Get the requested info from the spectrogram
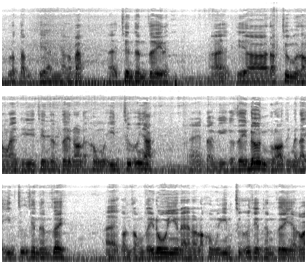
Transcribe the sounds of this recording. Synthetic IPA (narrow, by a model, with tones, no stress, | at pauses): lːt̪ə˧˩mt̪ʰi˨˩ənɲaː˨˩kaː˦˥k̚ɓaː˧˩k̚ʔə˨˦t͡ɕe˧nt̪ʰə˧nzə˧jna˨˩j | ʔə˨˦jt̪ʰi˨˩ʔəː˨˩ɗa˨˩k̚t͡ɕɨ˧ŋʔɨ˨˩za˨˩ŋnaː˨˩jt̪ʰi˨˩t͡ɕe˧nt̪ʰə˧nzə˧jnɔ˨˦la̰˧˥xə˧wŋ͡mkɔ˨˦ʔi˧nt͡ɕɨ̰˧˥ɲaː˧ | ʔə˨˦t̪a̰ː˧˨jvi˨˩kaː˨˦jzə˧jɗəː˧nku˧˩nɔ˨˦t̪i˨˩ma˧nɗaː˨˩ʔi˧nt͡ɕɨ̰˧˥t͡ɕe˧nt̪ʰə˧nzə˧j | ʔə˨˦kɔ˨˩nza˨˩wŋ͡mzə˧jɗo˧jɲɨ˧na˨˩jnɔ˨˦la̰ː˧˦xə˧wŋ͡mkɔ˨˦ʔi˧nt͡ɕɨ̰˧˥t͡ɕe˧nt̪ʰə˧nzə˧jɲaː˧˨˧kaː˦˥ɓa˧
